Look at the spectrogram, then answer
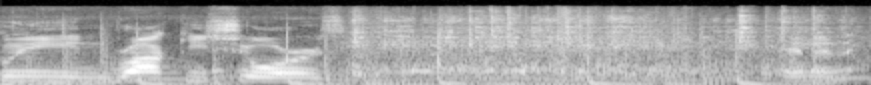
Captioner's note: lobsters clattering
